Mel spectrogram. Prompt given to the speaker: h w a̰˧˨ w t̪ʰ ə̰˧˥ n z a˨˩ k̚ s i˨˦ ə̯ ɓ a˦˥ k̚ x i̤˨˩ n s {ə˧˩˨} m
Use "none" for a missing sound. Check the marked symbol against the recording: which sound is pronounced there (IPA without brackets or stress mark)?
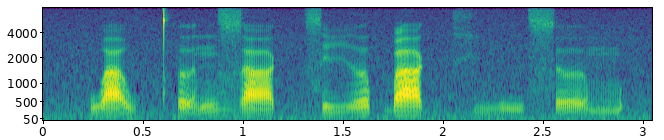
ə˧˩˨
